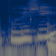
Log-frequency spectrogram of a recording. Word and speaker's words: bougie: And the first thing she told us is it's not bug-eye, Yeah. it's bougie.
